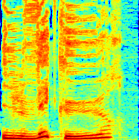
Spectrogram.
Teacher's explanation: mark for the plural, and T is not pronounced phonetically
